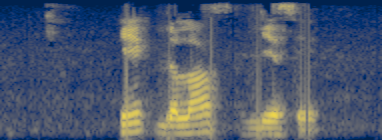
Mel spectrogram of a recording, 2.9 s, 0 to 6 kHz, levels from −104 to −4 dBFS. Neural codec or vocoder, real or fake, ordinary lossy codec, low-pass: none; real; AAC, 32 kbps; 5.4 kHz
